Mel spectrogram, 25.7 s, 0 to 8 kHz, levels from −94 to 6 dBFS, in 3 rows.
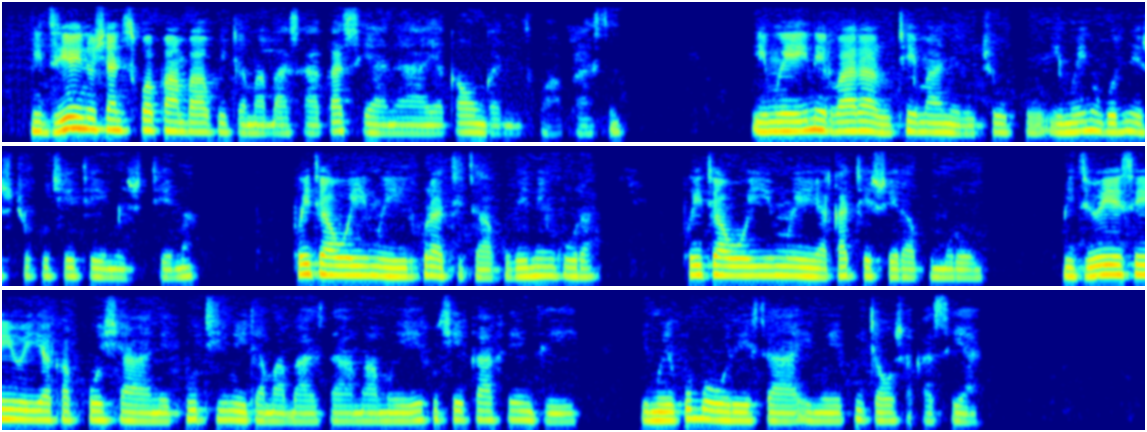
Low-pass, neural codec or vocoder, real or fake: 7.2 kHz; none; real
